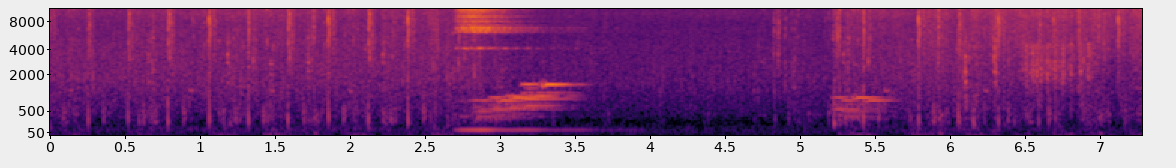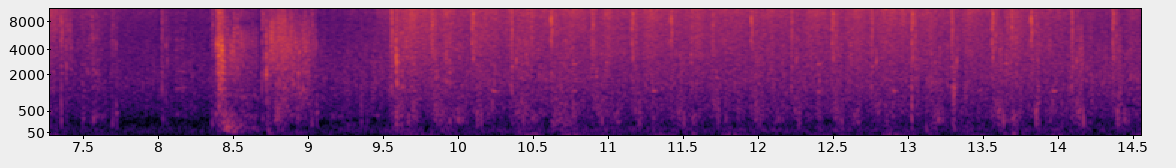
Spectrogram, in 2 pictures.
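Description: Horse hooves clip-clop at a steady running rhythm in Zelda: Breath of the Wild, continuing throughout alongside other soft in-game sounds and a few brief louder effects.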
